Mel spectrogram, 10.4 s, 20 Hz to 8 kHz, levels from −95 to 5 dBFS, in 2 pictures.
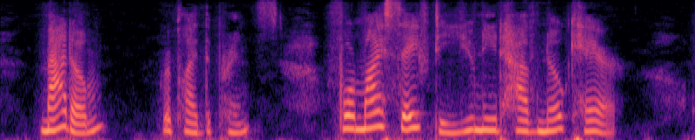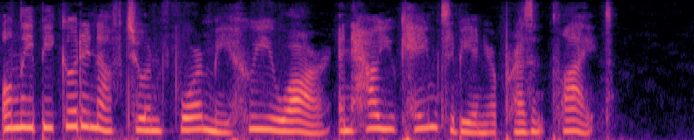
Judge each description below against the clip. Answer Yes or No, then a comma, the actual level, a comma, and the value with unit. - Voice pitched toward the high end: Yes, high, 235 Hz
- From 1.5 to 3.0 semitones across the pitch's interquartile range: No, average, 4.3 semitones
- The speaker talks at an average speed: Yes, average, 185 wpm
